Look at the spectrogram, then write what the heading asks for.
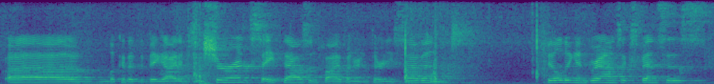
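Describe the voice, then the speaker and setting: A woman's voice: lowish voice, steady tone, moderate pace. A plain-spoken, folksy woman chairing a board meeting informally and reading out figures, self-deprecating as she goes. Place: indoor public meeting room. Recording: echoey hall, loud room noise.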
